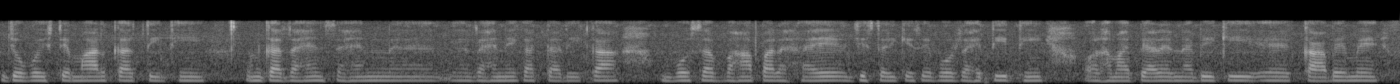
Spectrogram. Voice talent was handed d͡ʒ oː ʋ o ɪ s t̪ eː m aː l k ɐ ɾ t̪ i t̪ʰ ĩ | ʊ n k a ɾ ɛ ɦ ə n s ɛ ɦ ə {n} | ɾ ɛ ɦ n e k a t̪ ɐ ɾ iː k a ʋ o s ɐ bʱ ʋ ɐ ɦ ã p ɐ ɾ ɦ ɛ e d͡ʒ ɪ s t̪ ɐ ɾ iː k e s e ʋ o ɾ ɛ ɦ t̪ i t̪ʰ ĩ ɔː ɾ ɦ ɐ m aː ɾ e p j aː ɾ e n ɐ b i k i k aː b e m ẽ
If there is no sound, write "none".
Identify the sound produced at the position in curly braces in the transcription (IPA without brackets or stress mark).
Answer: n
